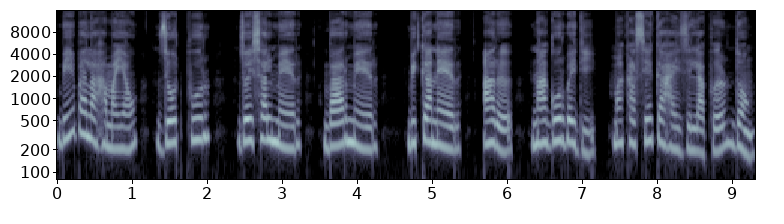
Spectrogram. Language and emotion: Bodo, neutral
